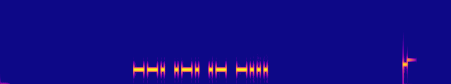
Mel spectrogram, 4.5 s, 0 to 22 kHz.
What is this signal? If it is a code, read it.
Morse code, heard as a keyed tone, about 36 wpm, 700 Hz. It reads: GRAB
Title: Four Letter Words - 35wpm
